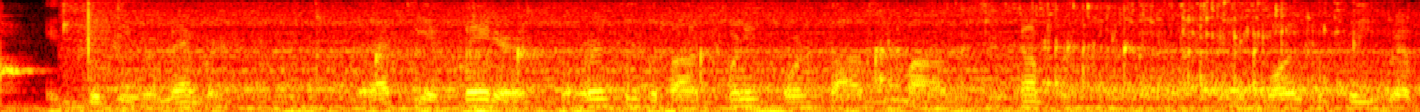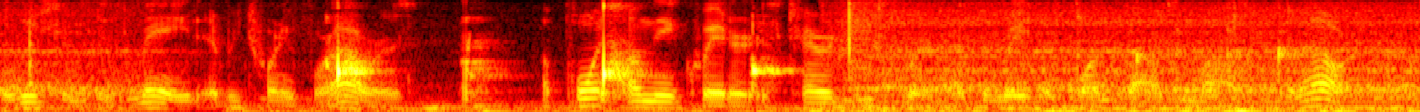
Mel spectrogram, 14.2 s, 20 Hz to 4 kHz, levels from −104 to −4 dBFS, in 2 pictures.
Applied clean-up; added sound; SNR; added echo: none; Water tap, faucet; -2 dB; none.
